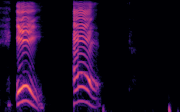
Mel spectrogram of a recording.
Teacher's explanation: कंठ तालव्य यानी कंठ का भी उसमें होता है, और तालव्य यानी तलवा पर भी जिह्वा का स्पर्श होता है।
